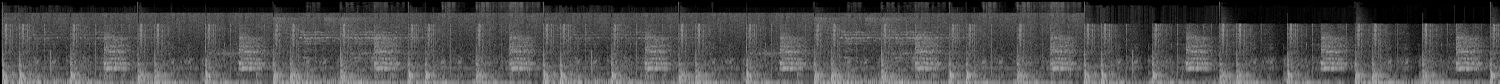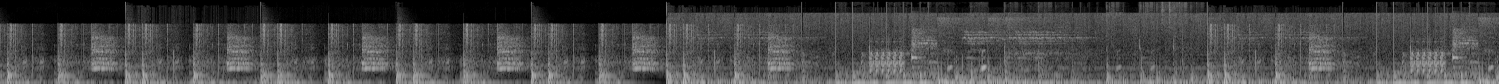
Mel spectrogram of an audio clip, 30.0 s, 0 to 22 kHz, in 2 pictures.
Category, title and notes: Music > Multiple instruments
Demo Track #3685 (Industraumatic)
Sci-fi, Cyberpunk, Soundtrack, Underground, Industrial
